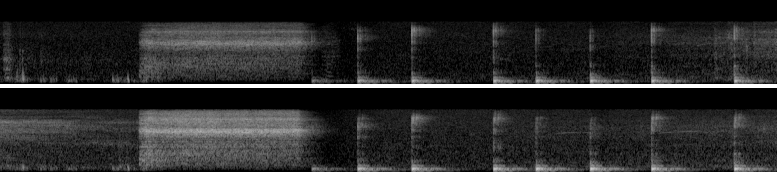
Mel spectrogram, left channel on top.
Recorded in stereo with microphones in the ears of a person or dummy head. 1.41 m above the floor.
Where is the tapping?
20° left (ahead or behind), 1.4 m.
